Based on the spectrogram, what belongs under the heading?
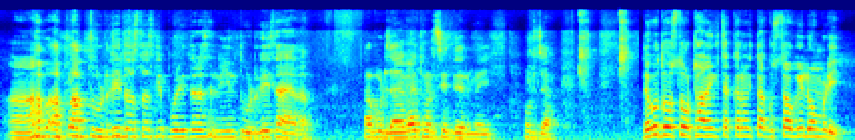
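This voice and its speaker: A man's voice: sits high, fast. A man vlogging at home on a handheld camera, coaxing and teasing his dog in a playful, chatty way. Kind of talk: casual pet vlog narration. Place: home, indoors.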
